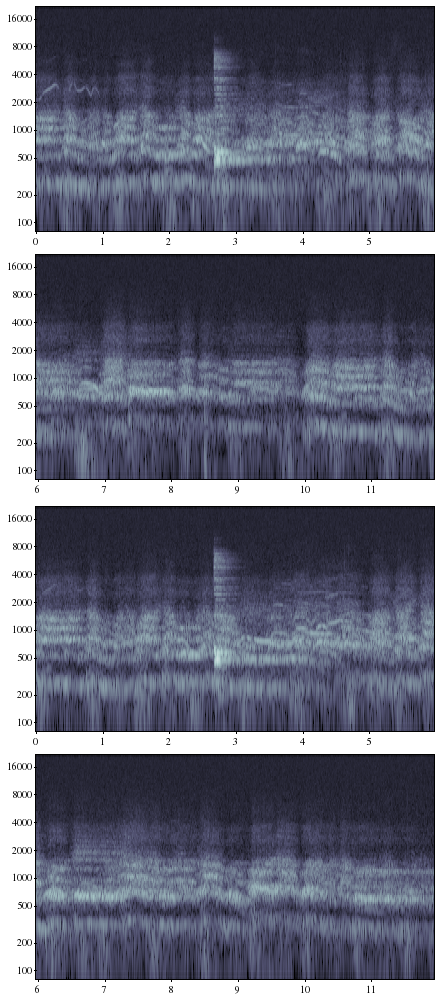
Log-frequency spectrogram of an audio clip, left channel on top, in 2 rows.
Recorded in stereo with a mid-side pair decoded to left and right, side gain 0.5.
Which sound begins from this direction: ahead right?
A cowbell, at 2.7 s.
